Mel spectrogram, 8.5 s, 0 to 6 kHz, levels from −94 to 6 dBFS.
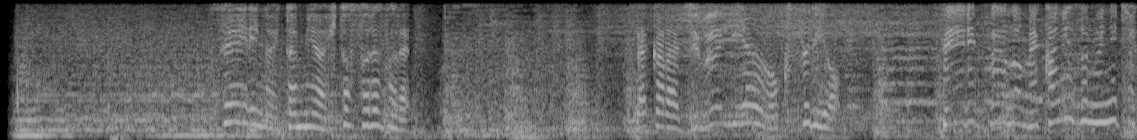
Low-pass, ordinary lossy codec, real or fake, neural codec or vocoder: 5.4 kHz; none; fake; vocoder, 22.05 kHz, 80 mel bands, WaveNeXt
